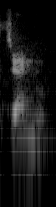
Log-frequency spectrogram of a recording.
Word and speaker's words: Django: So D is silent here and we just call it as Django, right?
